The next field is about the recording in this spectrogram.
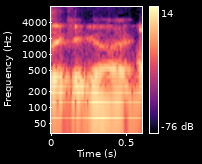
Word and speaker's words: Ikigai: And it's basically, I pronounce it Ikigai. And my publisher went down this whole path of how do you pronounce that. And they actually made me choose. They said, there are Japanese people on either side of how to pronounce this. And so I chose Ikigai, although it sounds dumb.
